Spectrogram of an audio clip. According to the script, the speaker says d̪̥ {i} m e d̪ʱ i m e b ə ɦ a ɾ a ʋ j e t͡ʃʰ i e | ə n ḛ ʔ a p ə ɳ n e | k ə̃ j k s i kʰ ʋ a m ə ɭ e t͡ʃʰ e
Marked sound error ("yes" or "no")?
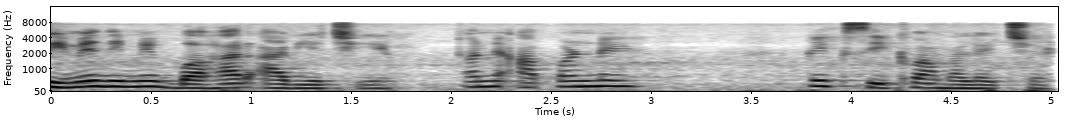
no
